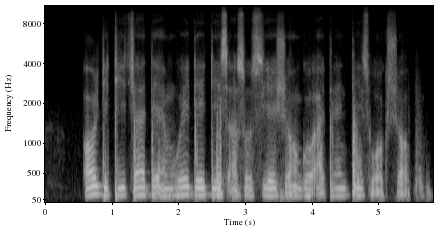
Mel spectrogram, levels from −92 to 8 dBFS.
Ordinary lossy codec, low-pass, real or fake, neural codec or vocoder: Opus, 16 kbps; 9.9 kHz; real; none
